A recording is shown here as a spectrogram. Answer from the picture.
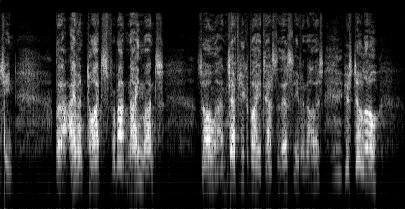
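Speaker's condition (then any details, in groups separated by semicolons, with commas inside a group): No condition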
